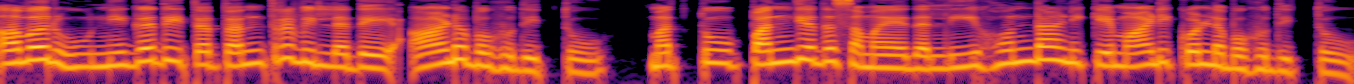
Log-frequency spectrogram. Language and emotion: Kannada, neutral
